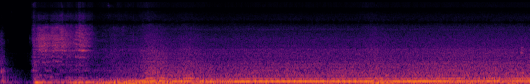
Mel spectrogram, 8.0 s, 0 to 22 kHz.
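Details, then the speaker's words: 1970 Chevy C20 after new fuel pump, restart: cranks and catches quickly, settling into a steady even idle with no misfire or rattle; timing sounds right, low on fuel. "let's start it up again the timing sounds perfect that's a good thing"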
